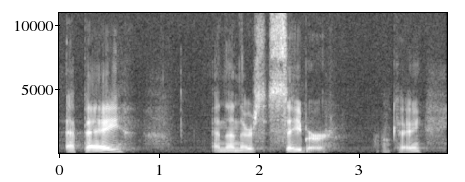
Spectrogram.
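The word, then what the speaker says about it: épée: There's one called foil that's pronounced epe and then there's saber.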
